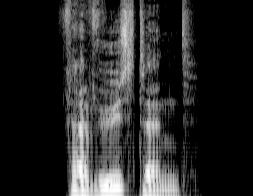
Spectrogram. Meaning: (verb) present participle of verwüsten; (adjective) devastating, ravaging, desolating
- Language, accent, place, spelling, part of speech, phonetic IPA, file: German, Germany, Berlin, verwüstend, verb, [fɛɐ̯ˈvyːstn̩t], De-verwüstend.ogg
